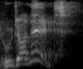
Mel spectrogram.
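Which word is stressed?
it. The stress is on "it".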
